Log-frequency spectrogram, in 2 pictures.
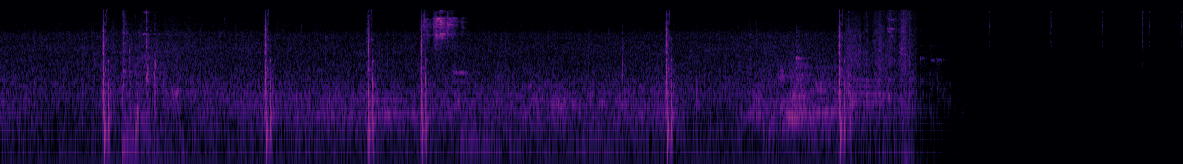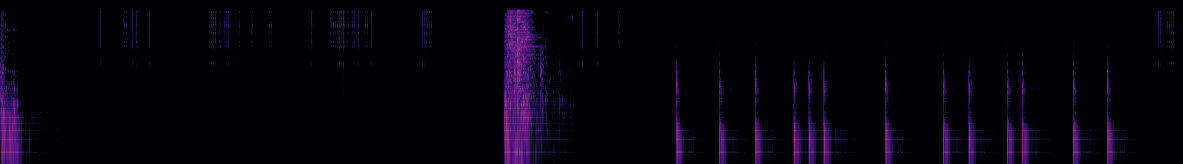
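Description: Game menu buttons click sharply, one after another.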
